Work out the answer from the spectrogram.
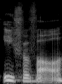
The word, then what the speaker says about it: Ephraim: And Ephraim who is referred to it's spelled EPH but is pronounced E. E of all, which I kind of like that he's Eve of all.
